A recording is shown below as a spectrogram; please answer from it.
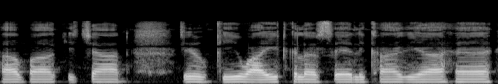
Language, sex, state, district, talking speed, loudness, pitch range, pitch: Hindi, male, Jharkhand, Deoghar, 70 wpm, -15 LUFS, 115-120 Hz, 120 Hz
